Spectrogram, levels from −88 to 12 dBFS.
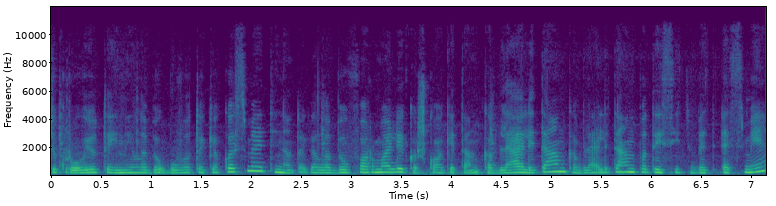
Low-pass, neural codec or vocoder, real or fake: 10.8 kHz; none; real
